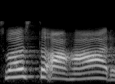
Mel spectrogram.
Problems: none marked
